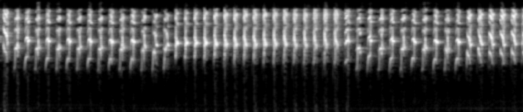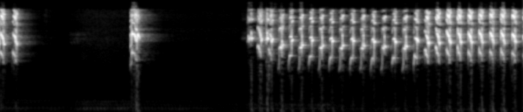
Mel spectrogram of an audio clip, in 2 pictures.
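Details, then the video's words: Fighter lovebird in long ngekek, a chattering song meant to spur lazy lovebirds to answer: very rapid, harsh, high ticking trill for over five seconds, a brief silence with one chirp, then the fast rattle resumes. "pancing love bird malas bunyi,lovebird fighter ngekek gacor di jamin nyaut"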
